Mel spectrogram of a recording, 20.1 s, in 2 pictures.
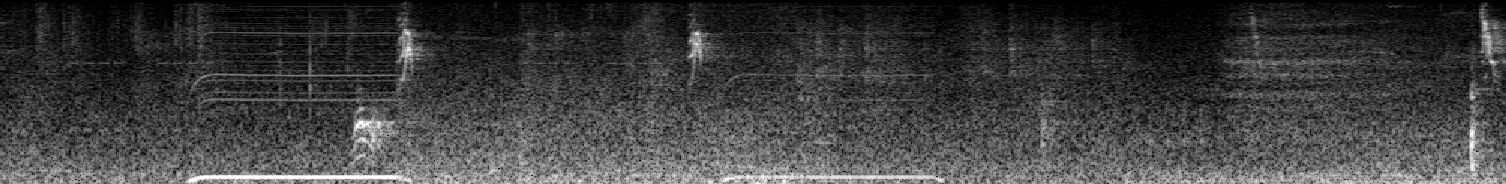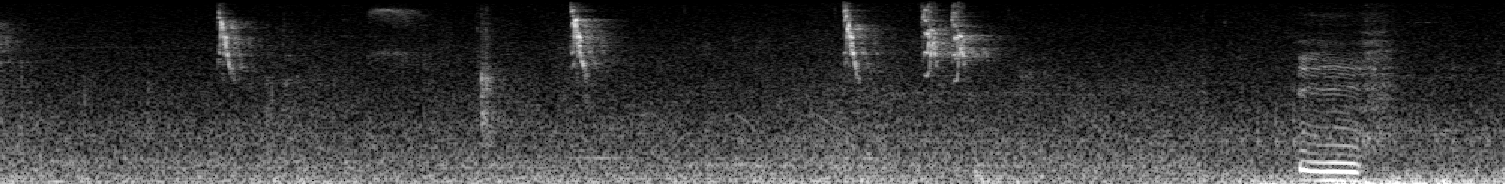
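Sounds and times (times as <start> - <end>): steady background hiss: 0.0 - 20.0
small birds chirping: 4.6 - 6.3.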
